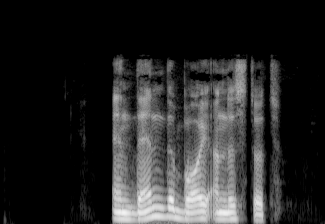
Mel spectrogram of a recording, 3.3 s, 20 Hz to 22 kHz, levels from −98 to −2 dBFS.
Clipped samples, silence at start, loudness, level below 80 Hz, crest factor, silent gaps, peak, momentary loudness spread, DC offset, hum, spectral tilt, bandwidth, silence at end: under 0.1%; 1.1 s; -16 LUFS; -56 dBFS; 16 dB; none; -2 dBFS; 9 LU; under 0.1%; none; -7.5 dB/octave; 7.6 kHz; 0.65 s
